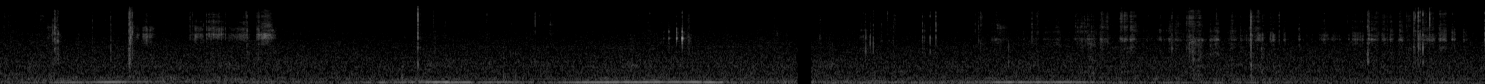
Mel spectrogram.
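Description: Faint crinkling and rustling of a folded paper model being pressed and creased by hand, with scattered small crackles.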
